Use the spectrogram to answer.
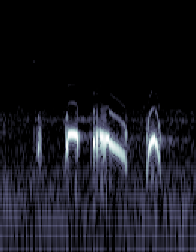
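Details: One complete cooing phrase from a spotted dove kept as a decoy to provoke wild doves: a faint soft note, a steady coo, a long drawn-out falling coo, then a short arched coo.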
